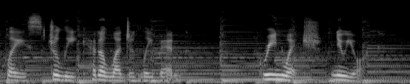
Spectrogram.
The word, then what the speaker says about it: Greenwich: Jaliek had allegedly been, Greenwich, New York. It's Greenwich, not Greenwich. Say it phonetically.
